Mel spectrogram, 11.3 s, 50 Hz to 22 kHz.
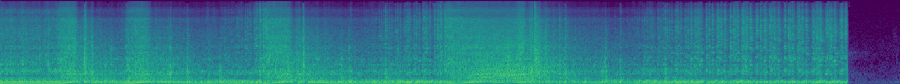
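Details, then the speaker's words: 1980 Dodge short-bed truck with big-block V8, first run in 14 years, during cam break-in after points-to-electronic-ignition conversion: revs up and down cleanly several times under background music, no misfire or clatter; running strong and healthy. "i think everything went okay for the cam break-in process i was a little bit worried there but once we changed over to this electronic ignition thing started to kind of look up and work a little bit better"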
